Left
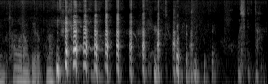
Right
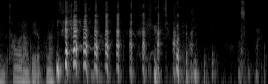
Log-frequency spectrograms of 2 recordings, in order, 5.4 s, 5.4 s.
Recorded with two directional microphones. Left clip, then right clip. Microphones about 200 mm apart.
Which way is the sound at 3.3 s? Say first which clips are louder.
Left 5 dB; 55° right (ahead or behind).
